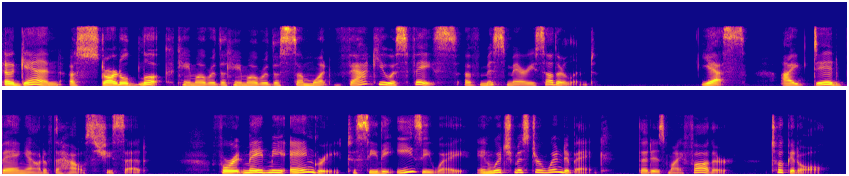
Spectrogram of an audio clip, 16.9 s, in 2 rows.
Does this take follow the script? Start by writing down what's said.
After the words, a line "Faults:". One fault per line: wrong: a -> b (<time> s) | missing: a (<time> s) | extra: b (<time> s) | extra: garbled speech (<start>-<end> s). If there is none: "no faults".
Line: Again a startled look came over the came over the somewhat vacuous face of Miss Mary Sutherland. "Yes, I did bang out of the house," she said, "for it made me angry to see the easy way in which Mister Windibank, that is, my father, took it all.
Again a startled look came over the came over the somewhat vacuous face of Miss Mary Sutherland. "Yes, I did bang out of the house," she said, "for it made me angry to see the easy way in which Mister Windibank, that is, my father, took it all.
Faults:
no faults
